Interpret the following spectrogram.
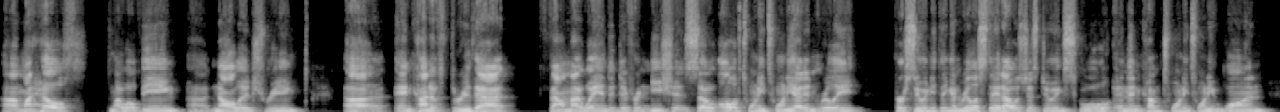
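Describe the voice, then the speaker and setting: Rambling young man, lowish voice. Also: normal speed, a bit bright. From Houston, Texas. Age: 20s. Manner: rambling, filler-heavy storytelling. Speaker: podcast guest. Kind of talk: casual interview answers.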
